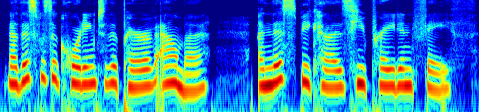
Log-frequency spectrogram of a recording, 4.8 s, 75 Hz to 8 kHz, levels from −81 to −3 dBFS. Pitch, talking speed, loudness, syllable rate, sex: 235 Hz, 200 wpm, -16 LUFS, 5.3 syllables/s, female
